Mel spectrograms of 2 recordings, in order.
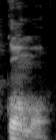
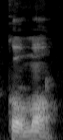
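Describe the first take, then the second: First: The stress is on the first syllable. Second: The stress is on the second syllable. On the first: The speaker calls it right. "the first syllable is stressed and it's pronounced como" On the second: The speaker calls it wrong. "not como"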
